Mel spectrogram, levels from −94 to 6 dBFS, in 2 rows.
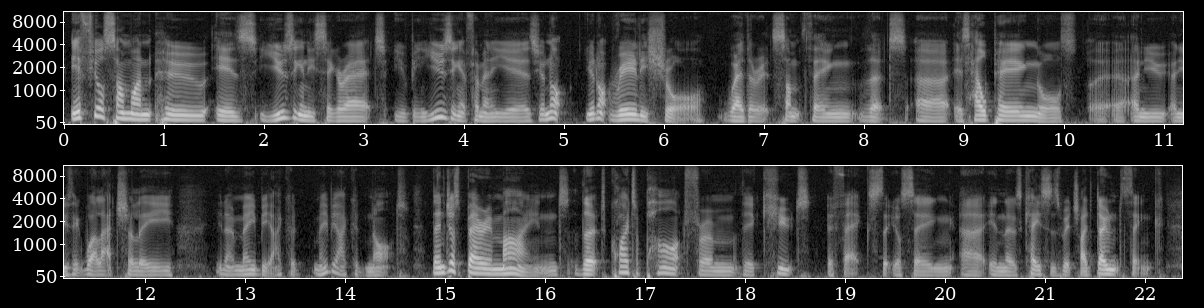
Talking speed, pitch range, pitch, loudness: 190 wpm, 110-145 Hz, 120 Hz, -25 LUFS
